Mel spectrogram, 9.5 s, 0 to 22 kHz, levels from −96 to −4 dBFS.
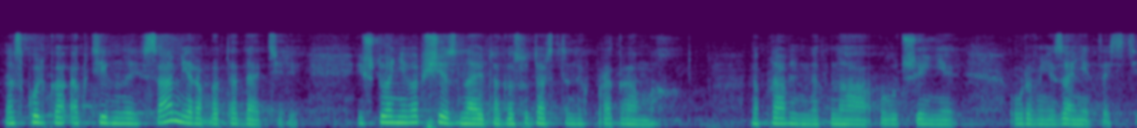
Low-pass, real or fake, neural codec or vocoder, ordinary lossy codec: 7.2 kHz; fake; codec, 16 kHz, 8 kbps, FreqCodec, smaller model; none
